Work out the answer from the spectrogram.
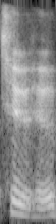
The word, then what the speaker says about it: Touhou: well first of all it's okay if you want to pronounce it too who because that's a good meme oh and uh uh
